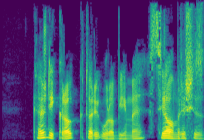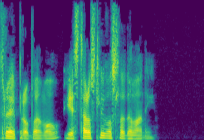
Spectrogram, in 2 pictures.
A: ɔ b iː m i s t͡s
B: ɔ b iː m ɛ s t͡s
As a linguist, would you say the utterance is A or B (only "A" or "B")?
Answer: B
